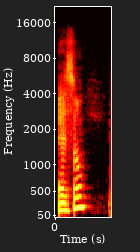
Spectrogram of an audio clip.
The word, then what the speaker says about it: Besson: Directed by Luc Besson. That's how you pronounce Luc. – It. – He's Jean-Luc. – French. Jean-Luc Besson. – Besson. – Yeah. Besson. Mm-hmm.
